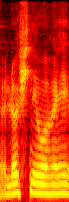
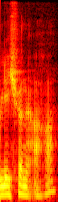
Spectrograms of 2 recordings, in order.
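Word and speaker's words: לשון הרע: On appelle aussi Losh Nehoré ou Leshon Hara. Enfin, la prononciation est différente selon que vous avez une prononciation comme en Ashkenaz ou Sépharade.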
